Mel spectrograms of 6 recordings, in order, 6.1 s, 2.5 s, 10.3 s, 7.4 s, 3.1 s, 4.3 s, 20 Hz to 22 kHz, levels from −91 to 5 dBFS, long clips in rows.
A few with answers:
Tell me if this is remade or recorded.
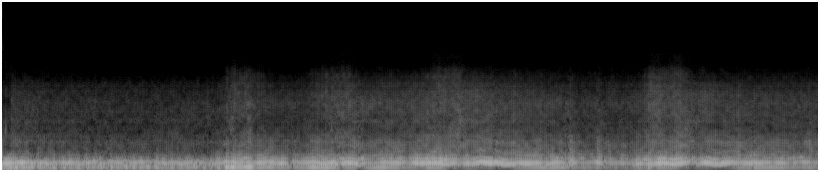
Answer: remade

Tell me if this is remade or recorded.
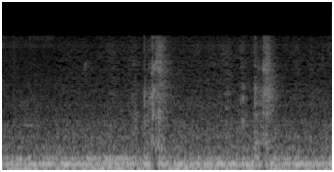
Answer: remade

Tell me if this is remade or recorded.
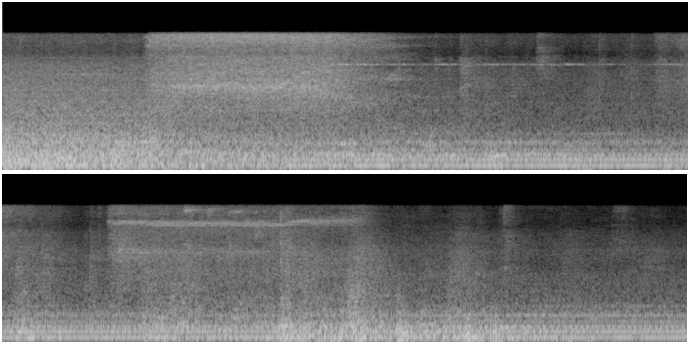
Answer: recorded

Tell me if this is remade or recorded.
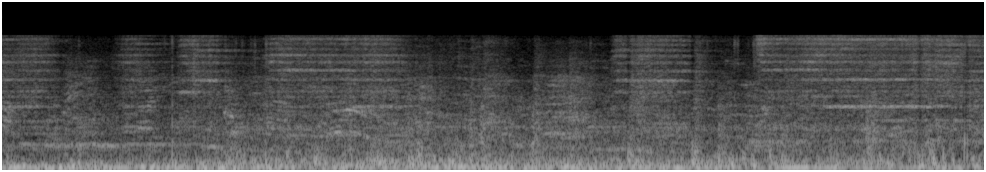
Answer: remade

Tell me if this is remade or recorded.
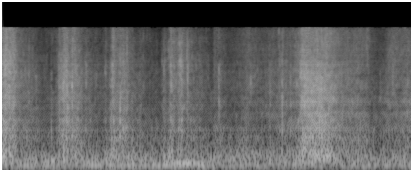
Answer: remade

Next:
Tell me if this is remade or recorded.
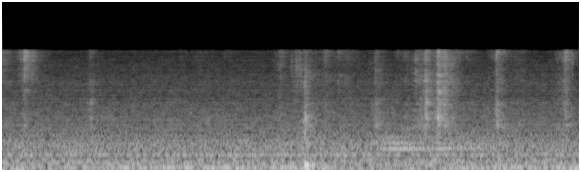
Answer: remade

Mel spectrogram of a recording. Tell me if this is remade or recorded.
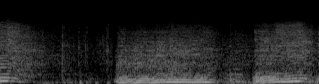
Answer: recorded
